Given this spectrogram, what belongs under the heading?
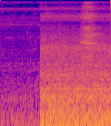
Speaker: so it obviously idles very well, like it's supposed to.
